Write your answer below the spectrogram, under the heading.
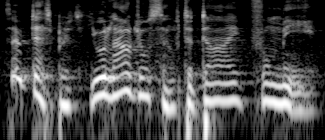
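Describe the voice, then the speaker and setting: A man's voice: on the high side, sing-song, moderate pace. A man playing an obsessive immortal lover in an audio roleplay, theatrical and intense, shifting between pleading tenderness and menace. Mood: taunting, menacing. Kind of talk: dramatic ASMR-style audio roleplay monologue.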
